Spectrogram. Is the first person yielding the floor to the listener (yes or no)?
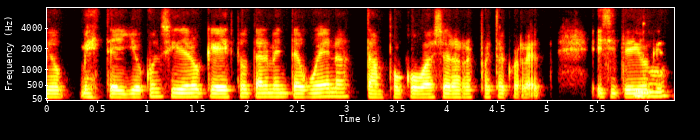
no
